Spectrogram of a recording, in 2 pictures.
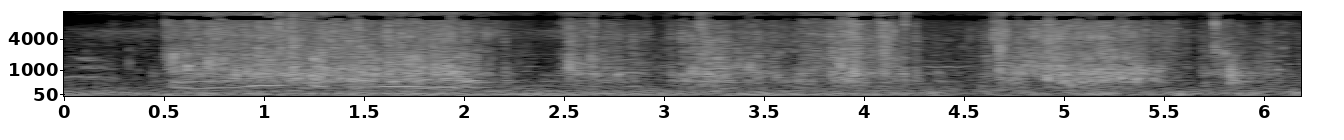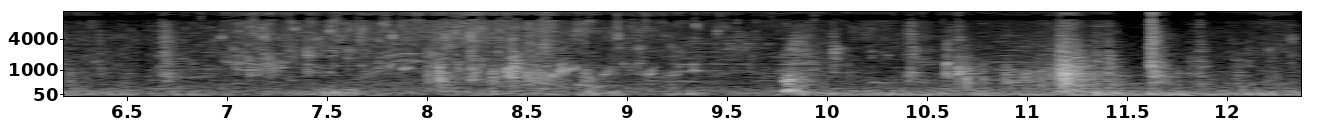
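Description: Lotus roots rinsed in water, irregular bursts of splashing and sloshing with short pauses between, close and moderately loud, a few clunks against the container.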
